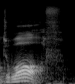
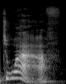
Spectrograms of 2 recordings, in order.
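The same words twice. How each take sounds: First: "dwarf" with a rounded "or" vowel. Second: "dwarf" with an open "ah" vowel, like "dwahf"; dwarf with flat A. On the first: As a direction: say "dwarf" as "dwawf". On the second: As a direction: say "dwarf" as "dwaff". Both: Shown as a demonstration. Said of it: "is it dwarf or dwarf?".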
